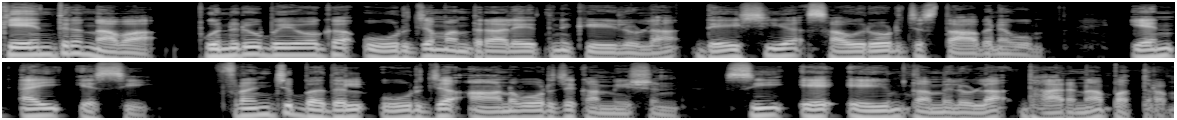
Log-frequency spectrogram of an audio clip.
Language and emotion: Malayalam, neutral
